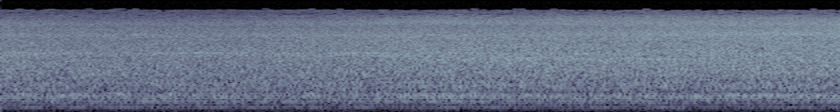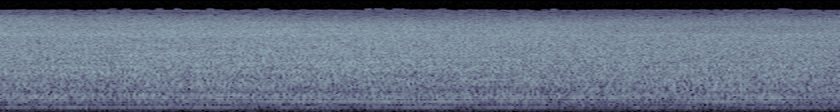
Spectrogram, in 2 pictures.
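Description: ICE high-speed electric train passing on the far track: a steady rush of wheel and air noise with a faint, even hum underneath.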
